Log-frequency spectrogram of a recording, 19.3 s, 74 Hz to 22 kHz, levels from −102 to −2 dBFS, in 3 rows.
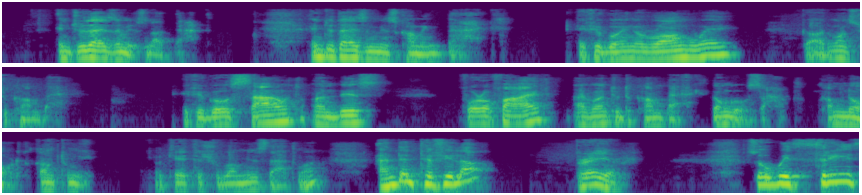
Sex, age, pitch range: male, 50-69, 110-145 Hz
